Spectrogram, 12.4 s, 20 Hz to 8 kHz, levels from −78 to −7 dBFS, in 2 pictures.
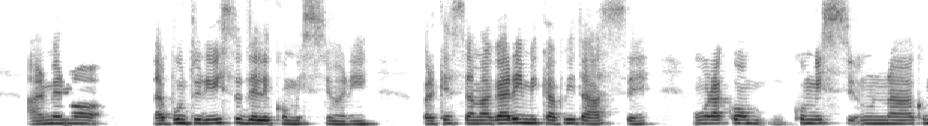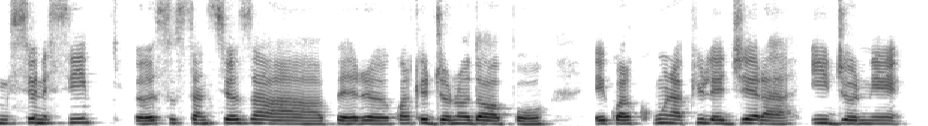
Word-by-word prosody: almeno 210 +1 -2 0.2
dal 190 +1 -2
punto 230 +1 +1
di 220 - 0
vista 240 +1 -1
delle 210 -2 +4
commissioni. 190 -3 -4 0.3
Perché 190 +4 -3
se 215 0 -2
magari 225 +4 +4
mi 235 0 +2
capitasse 215 -3 -2 0.2
una 220 +2 0
com 220 -1 -4
commissio 225 -3 -4
una 210 -1 -2
commissione, 230 +2 +1
sì, 250 +2 -3 0.3
uhm, 195 0 +6
sostanziosa 220 -3 0
per 195 0 +4
qualche 220 +3 +2
giorno 215 0 +3
dopo 190 -3 +2 0.3
e 205 - +1
qualcuna 220 +2 +1
più 245 +2 -4
leggera 210 -2 +2
i 235 -1 0
giorni 205 -2 -1
215 Hz, 145 wpm, -23 LUFS, 195-225 Hz, 0.3 s, uhm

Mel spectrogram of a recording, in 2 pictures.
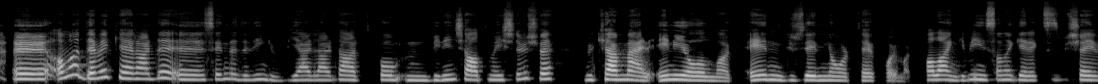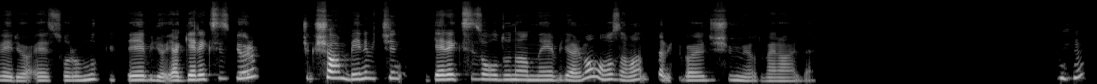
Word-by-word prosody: Eee, 245 -1 +6
ama 355 +4 +2
demek 310 +5 +3
ki 305 -4 +1
herhâlde, 260 +1 +1 0.2
eee, 220 -1 0
senin 235 +3 -4
de 240 -3 -5
dediğin 215 +2 -4
gibi 185 -4 -10
bir - - -20
yerlerde 205 +1 -2
artık 205 -1 -3
o, 210 - +1 0.2
ııı, 190 -1 -2
bilinçaltıma 215 0 0
işlemiş 240 +6 -4
ve 255 +1 +3 0.3
mükemmel, 215 -2 +4
en 205 +3 +3
iyi 220 -2 +5
olmak, 175 -5 0
en 210 +1 +1
güzelini 195 0 +1
ortaya 180 -1 -3
koymak 175 - -9
falan 210 -2 +2
gibi 195 +4 -5
insana 215 0 -1
gereksiz 205 0 -5
bir 220 - -23
şey 205 -2 0
veriyor, 175 -3 -2
eee, 180 0 -1
sorumluluk 195 +6 -3
yükleyebiliyor. 200 -2 0
Ya, 190 - +3
gereksiz 225 - +2
diyorum 300 +7 +1 0.4
çünkü - - -4
şu 315 - +9
an 290 -4 +3
benim 250 +4 +1
için 280 +1 -5 0.3
gereksiz 235 +2 +3
olduğunu 220 -1 0
anlayabiliyorum 205 -2 0
ama 335 -5 +2
o 235 - +1
zaman 210 +2 -3
tabii 225 - -3
ki - - -22
böyle 185 0 -1
düşünmüyordum 185 -4 -5
herhâlde. 160 +3 -8 2.4
Hı 290 - -2
hı. 350 - -4
210 Hz, 155 wpm, -23 LUFS, 195-235 Hz, 2.4 s, şu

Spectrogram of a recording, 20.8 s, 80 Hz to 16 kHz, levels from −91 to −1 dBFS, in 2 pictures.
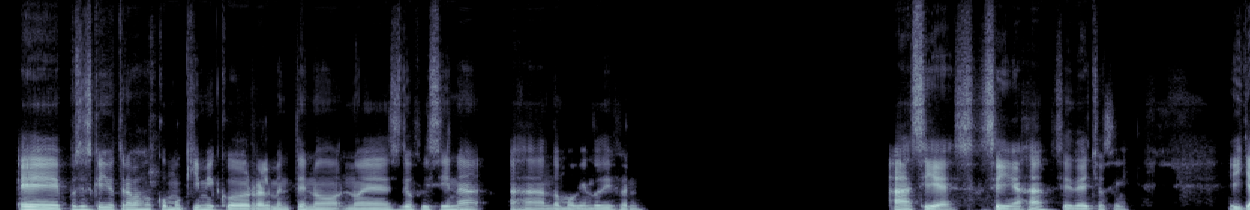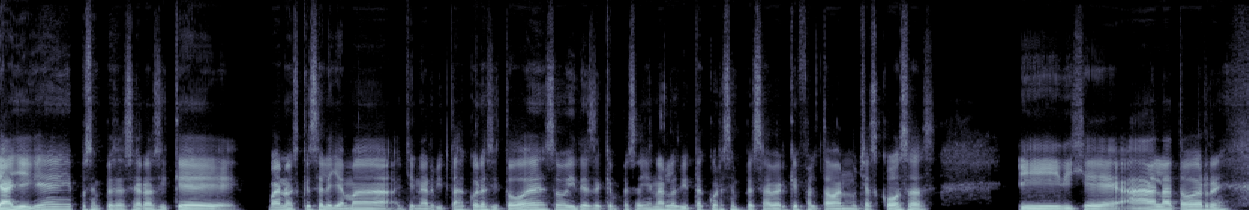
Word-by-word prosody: Eh, 125 -2 +7
pues 130 -1 -1
es 130 - 0
que 165 - -1
yo 160 - -1
trabajo 160 0 0
como 125 -6 -2
químico. 140 -8 +1
Realmente 115 +3 0
no 120 -1 -2
no 115 0 -3
es 120 +1 -1
de 125 - 0
oficina 130 +6 -2 0.2
ajá, 115 0 -3
ando 110 +1 -3
moviendo 110 0 -3
diferen 110 -1 -5 2.0
Así 110 -2 +4
es. 90 +1 -1
Sí, 100 -2 +2
ajá. 115 +7 0
Sí, 130 -3 -3
de 105 -1 +1
hecho, 105 +3 -2
sí. 100 -3 -11 0.8
Y 115 - -1
ya 125 +1 +8
llegué 155 +9 +2
y - - -4
pues 130 - -8
empecé 110 0 -2
a - - -1
hacer 115 +1 -2
así 115 0 -1
que 110 -6 +2 0.2
bueno, 145 -4 +2
es 115 - -7
que 135 - -4
se 135 - -2
le 115 - +1
llama 115 +1 0
llenar 105 -1 -4
bitácoras 130 +4 -3
y 110 - -7
todo 120 +4 +2
eso. 160 -2 0
Y 130 - +1
desde 110 -3 -2
que - - -5
empecé 110 +2 -7
a - - -3
llenar 125 +2 -1
las 145 - 0
bitácoras, 145 +4 -4
empecé 115 -5 -5
a - - +1
ver 115 0 0
que 130 - -3
faltaban 105 -3 -1
muchas 105 0 -5
cosas 115 -2 0 0.7
y 100 -2 +3
dije: 100 -2 +1
"A 125 +2 +3
la 125 -1 +2
torre". 125 -4 0
120 Hz, 195 wpm, -25 LUFS, 110-130 Hz, 2.0 s, ya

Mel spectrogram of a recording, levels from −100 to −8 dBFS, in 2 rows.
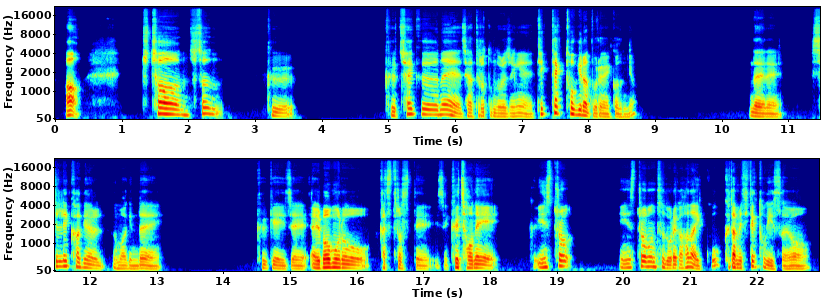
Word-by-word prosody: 아. - - +5 0.9
추천, 185 -6 +5
추천 200 +2 -3 0.6
그 120 -4 -5 1.4
그 140 - -4
최근에 175 - +1
제가 120 +3 -4
들었던 130 -3 -6
노래 110 -1 -3
중에 110 -2 -6
Tic-tac-toe이란 190 - +2
노래가 110 -2 -3
있거든요. 95 -1 -8 1.7
네네. 105 -5 0 0.4
실리카겔 165 - -1
음악인데 105 -2 -3 1.4
그게 120 -3 -3
이제 100 0 -4
앨범으로 135 -3 +5
같이 - - -5
들었을 - - -6
때 105 -2 -5
이제 110 - -14
그 150 - +4
전에 130 -4 +2 0.5
그 - - -16
인스트루 155 +6 +1 0.7
인스트루먼트 160 +4 0
노래가 125 -1 +1
하나 155 +2 +3
있고 195 - -5
그다음에 150 -4 +4
틱택톡이 155 - -2
있어요. 100 +3 -3
130 Hz, 250 characters per minute, -25 LUFS, 110-170 Hz, 1.7 s, 아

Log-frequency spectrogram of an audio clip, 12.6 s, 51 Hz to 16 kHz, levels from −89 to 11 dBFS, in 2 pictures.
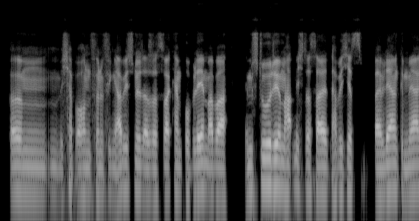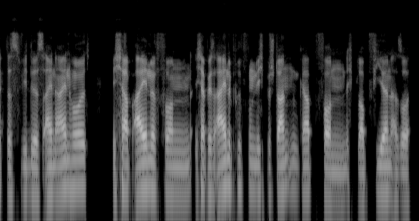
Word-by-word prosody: Ähm, 105 -1 -1
hm, 105 -2 -13
ich 95 +5 -8
habe 110 - -5
auch 100 - +1
'n 105 -1 -3
vernünftigen 105 0 -6
Abi-Schnitt. 110 0 +1
Also, 100 0 +1
das 100 - -3
war 105 -1 +4
kein 110 -1 -3
Problem. 110 +2 +3
Aber 105 -1 +5 0.3
im 110 +1 -5
Studium 125 +2 +4
hat 115 - +3
mich 115 -5 -8
das 110 -1 -4
halt 105 -1 +5
habe 105 +3 -3
ich 105 - -10
jetzt - - -4 0.2
beim 100 0 +3
Lernen 115 0 +4
gemerkt, 110 +2 0
dass 100 0 -9
wie 105 -1 -10
das 105 -2 -4
einen 105 0 0
einholt. 120 +3 0 0.3
Ich - - -3
habe - - +3
eine 120 +2 +5
von 105 -1 -6
ich - - -7
habe - - 0
jetzt - - -3
eine 120 +2 +4
Prüfung 115 -1 -11
nicht 110 0 -8
bestanden 115 0 -2
gehabt 110 0 -2
von 95 -1 -3
ich - - -16
glaube - - -3
vieren. 110 -1 -2
Also, 95 -1 -5
105 Hz, 230 wpm, -25 LUFS, 105-115 Hz, 0.3 s, Aber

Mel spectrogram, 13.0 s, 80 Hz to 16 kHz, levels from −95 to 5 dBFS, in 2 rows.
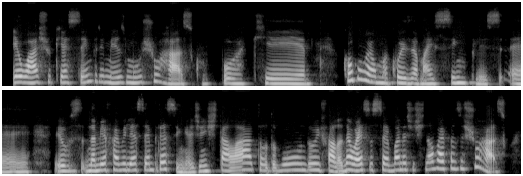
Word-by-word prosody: Eu 255 -1 +5
acho 240 +2 +2
que 250 0 -6
é 245 - -1
sempre 260 +4 -6
mesmo 240 -1 -1
o 250 - -6
churrasco. 230 -7 -2 0.2
Porque 200 -1 0 0.4
como 345 +2 +1
é 280 - +4
uma 235 -3 0
coisa 210 -2 0
mais 195 0 0
simples, 195 -3 -1
eh, 195 0 -1 0.3
eu 230 -1 +1
se 225 0 -9
na 235 0 +3
minha 260 +3 +3
família 265 0 +1
é - - -2
sempre 275 +2 -2
assim, 275 - -1
a 175 - 0
gente 220 +4 -1
está 225 - +1
lá 125 - +4
todo 275 -2 -4
mundo 265 +2 -1
e 265 - -2
fala: 225 -3 +3
"Não, 275 -1 +5
essa 255 +2 +4
semana 270 +1 0
a - - -1
gente 275 0 -17
não 300 +2 0
vai 320 -1 +4
fazer 320 0 -4
churrasco", 385 +5 0
240 Hz, 190 wpm, -24 LUFS, 205-270 Hz, 0.4 s, Eu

